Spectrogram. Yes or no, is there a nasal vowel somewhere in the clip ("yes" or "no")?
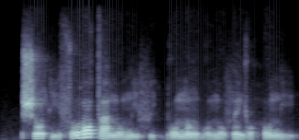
yes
